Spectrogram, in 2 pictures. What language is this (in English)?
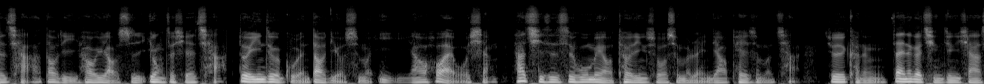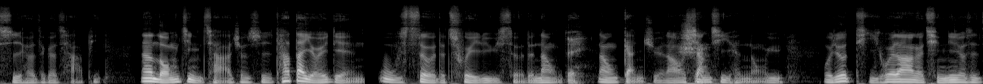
Chinese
